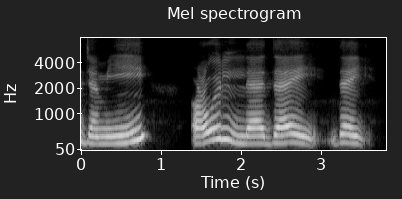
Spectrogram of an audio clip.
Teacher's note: یہاں پر یا ساکن حرف لین ہے نرمی سے ادا ہوگا دے نہیں پڑھنا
